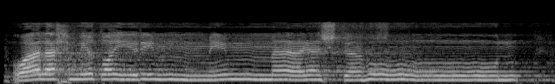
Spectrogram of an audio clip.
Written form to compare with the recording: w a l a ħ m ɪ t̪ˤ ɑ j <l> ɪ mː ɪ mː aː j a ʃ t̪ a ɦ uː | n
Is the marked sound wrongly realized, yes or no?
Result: yes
